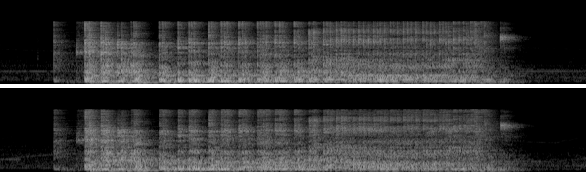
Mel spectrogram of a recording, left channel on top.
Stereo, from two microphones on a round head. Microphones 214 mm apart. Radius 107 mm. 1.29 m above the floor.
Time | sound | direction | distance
0.5 | a zipper | 35° left (ahead or behind) | 0.7 m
